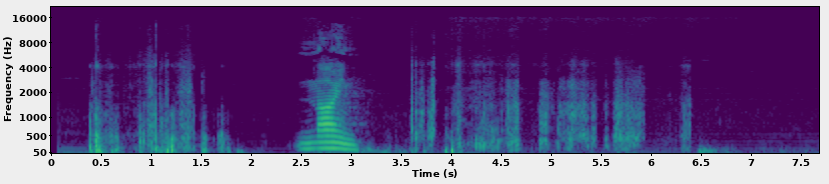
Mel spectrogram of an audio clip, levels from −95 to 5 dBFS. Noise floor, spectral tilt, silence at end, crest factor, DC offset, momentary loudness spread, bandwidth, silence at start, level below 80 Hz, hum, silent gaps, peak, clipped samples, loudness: -74 dBFS; -7.5 dB/octave; 1.05 s; 26 dB; under 0.1%; 27 LU; 16.5 kHz; 0.35 s; -52 dBFS; none; none; -10 dBFS; under 0.1%; -35 LUFS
